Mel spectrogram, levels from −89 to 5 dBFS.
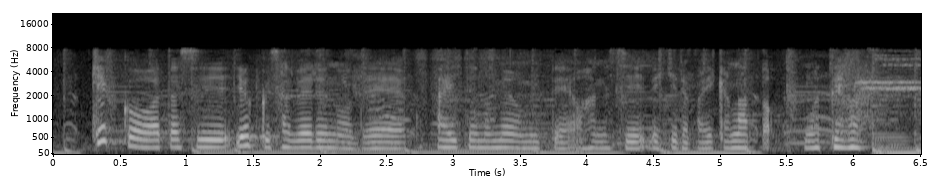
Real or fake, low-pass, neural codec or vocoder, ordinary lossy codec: real; none; none; none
